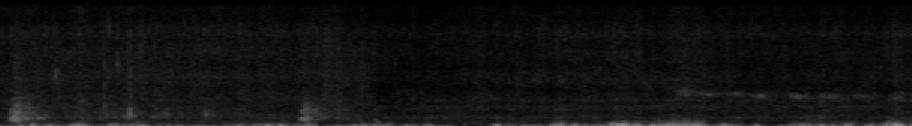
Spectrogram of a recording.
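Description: Faint outdoor ambience: an uneven low rumble of wind on the microphone, with two short animal calls falling in pitch about two seconds apart and a faint high chirping later on.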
